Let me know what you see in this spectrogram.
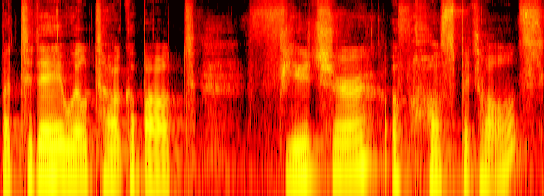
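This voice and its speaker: In a Finnish accent, a woman speaks at a fairly low pitch with fairly even intonation. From Finland. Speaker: healthcare architect, conference speaker. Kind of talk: conference talk. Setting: stage with audience.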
